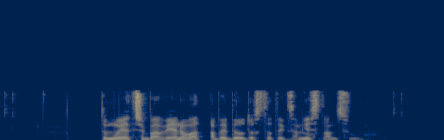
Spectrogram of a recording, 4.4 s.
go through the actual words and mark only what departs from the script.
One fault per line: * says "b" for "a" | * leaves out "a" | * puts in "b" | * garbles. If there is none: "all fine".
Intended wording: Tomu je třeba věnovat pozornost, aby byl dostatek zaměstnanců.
* leaves out "pozornost"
